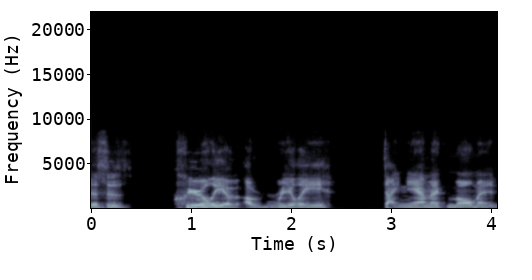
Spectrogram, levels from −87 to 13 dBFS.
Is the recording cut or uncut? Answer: uncut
